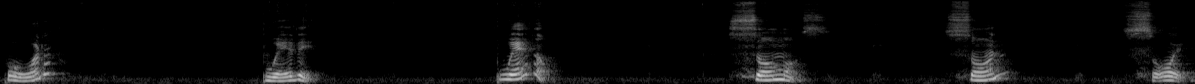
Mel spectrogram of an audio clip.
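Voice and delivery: each word read alone after long pauses; teacher reads the frequent words one by one; slow word list. Shown as a demonstration. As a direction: read them one at a time. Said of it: "ayúdame".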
